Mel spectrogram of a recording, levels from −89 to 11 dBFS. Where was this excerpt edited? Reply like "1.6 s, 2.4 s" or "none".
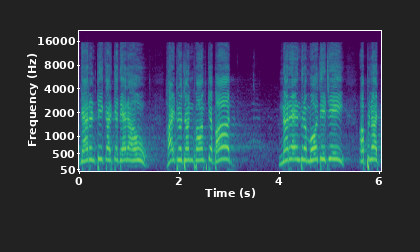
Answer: none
